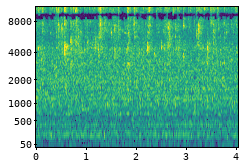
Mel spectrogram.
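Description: Aquarium water bubbling and trickling, with many small drips and pops over a steady low hum.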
